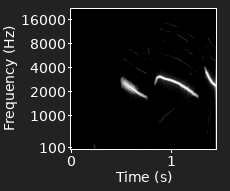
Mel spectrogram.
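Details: Three loud, pure whistles from a spirited green-winged saltator in a singing contest, each note falling in pitch, the middle one drawn out longest.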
